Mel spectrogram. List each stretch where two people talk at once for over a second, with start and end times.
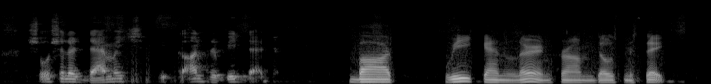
none

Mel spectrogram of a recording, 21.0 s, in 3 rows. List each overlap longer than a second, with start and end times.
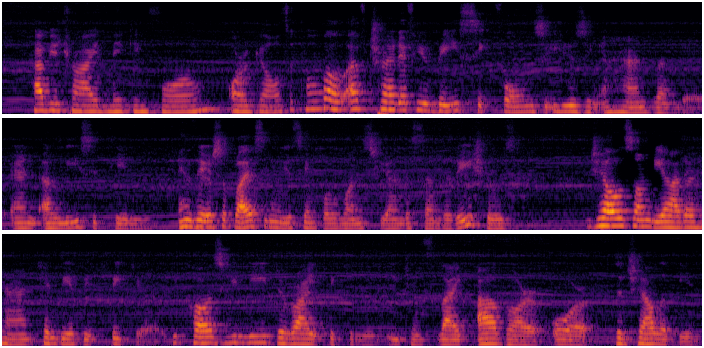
none

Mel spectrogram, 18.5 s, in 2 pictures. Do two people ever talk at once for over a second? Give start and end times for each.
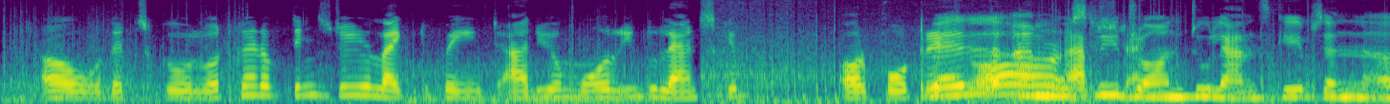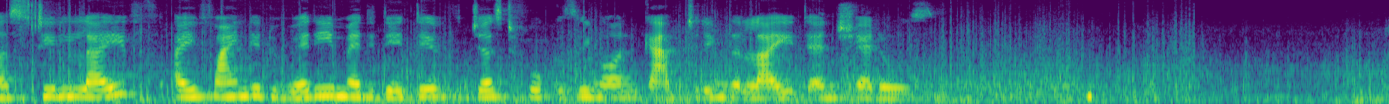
6.2-7.6

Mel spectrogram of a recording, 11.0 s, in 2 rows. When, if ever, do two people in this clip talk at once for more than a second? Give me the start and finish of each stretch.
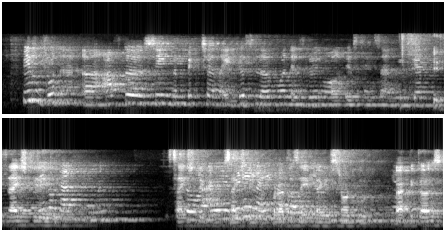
7.8-10.0

